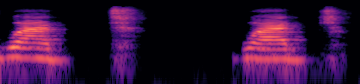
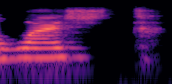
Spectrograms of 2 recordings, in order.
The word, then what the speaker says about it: watch: Y todo lo que es con la CH es cha, cha, cha, cha. Como que estamos diciendo ese sonido.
